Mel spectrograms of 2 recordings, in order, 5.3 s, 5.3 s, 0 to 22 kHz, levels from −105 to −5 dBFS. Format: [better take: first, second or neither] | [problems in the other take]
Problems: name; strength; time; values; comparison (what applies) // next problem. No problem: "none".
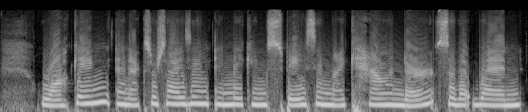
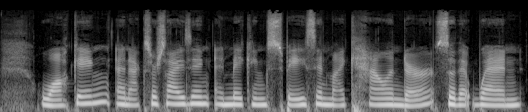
second | distortion; heavy; 32% of the sound clipped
